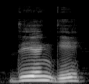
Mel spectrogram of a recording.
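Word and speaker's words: деньги: ভাইনা, ভাইনার অর্থ হবে যুদ্ধ বা ওয়ার, উচ্চারণ হবে ভাইনা। আবারও বলছি ভাইনা। দিয়েঙ্গি, দিয়েঙ্গির অর্থ হবে টাকা বা মানি, উচ্চারণ হবে দিয়েঙ্গি।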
